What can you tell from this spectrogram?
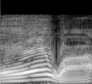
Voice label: "EEWAA", Yoruba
